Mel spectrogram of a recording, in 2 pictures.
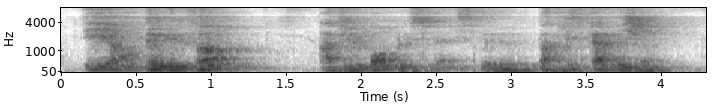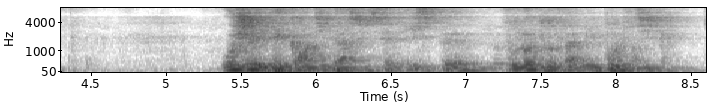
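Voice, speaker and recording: With music in the background and audible room echo, a man speaks at a fairly quick pace in a fairly low pitch, with ordinary pitch variation, big swings in loudness, and long, frequent pauses. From France, Seine-Saint-Denis (Paris suburbs). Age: 30s. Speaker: political candidate. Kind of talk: campaign speech. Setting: rally in a town hall. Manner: hesitant, many fillers.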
